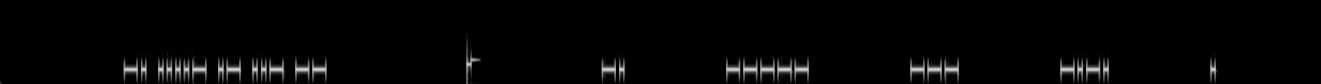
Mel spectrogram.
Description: Morse code, heard as a keyed tone, about 28 wpm, spaced as for 12 wpm, 700 Hz. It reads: N4AUM N0OCE
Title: USA Call Signs - 5 Characters - 8x Character Spacing - 28wpm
